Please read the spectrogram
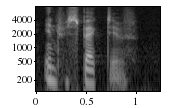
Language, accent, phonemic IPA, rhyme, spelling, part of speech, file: English, US, /ˌɪntɹəˈspɛktɪv/, -ɛktɪv, introspective, adjective, En-us-introspective.ogg
- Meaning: Examining one's own perceptions and sensory experiences; contemplative or thoughtful about oneself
